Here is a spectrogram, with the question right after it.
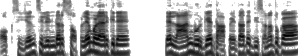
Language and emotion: Goan Konkani, angry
